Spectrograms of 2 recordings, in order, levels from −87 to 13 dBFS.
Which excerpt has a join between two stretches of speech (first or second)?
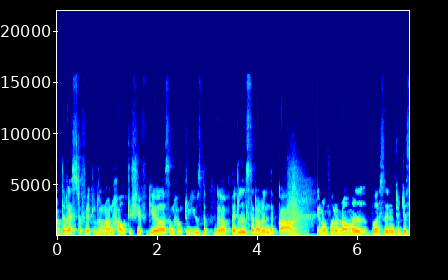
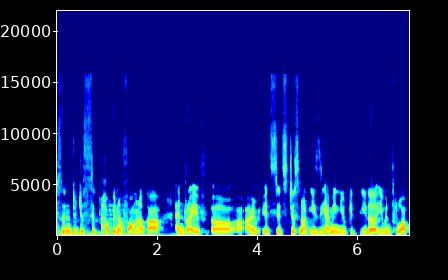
first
